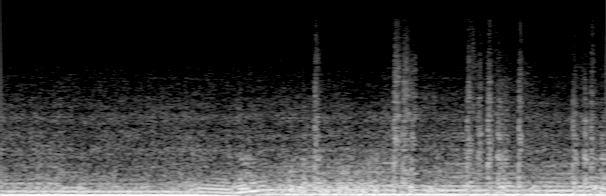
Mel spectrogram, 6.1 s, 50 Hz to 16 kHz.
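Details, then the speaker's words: Nissan 350Z driving with a major exhaust leak, sounding like open headers: deep, raw, unmuffled roar rising and falling with throttle. "I'm basically opening headers right now cuz I have my big ol exhaust leak right so I'm gonna try to launch a few guys"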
